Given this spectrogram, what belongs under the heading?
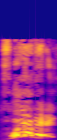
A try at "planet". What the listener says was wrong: No. Not plan, planet.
